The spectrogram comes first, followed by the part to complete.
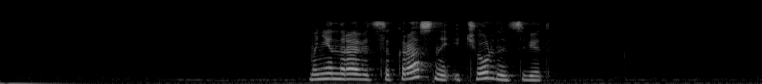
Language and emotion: Russian, neutral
